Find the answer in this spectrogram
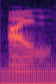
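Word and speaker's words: isle: Same একরকম এখানে এস এর উচ্চারণ না আসে, এখানে হবে আইল।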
